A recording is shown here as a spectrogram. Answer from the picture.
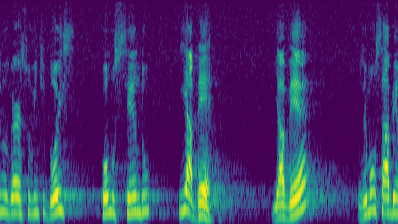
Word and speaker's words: Yavé: Então, Yavé é a pronúncia possivelmente mais próxima. Outros acreditam que fosse Jeová, ou Jeová, ou Javé, mas o que importa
